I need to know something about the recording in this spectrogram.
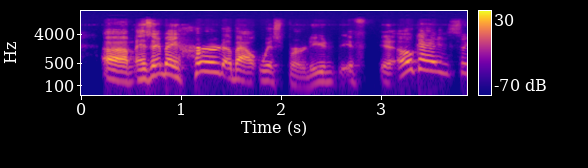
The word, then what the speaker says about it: WSPR: about weak signal propagation reporter or something called whisper is how it's pronounced um it is a digital mode and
